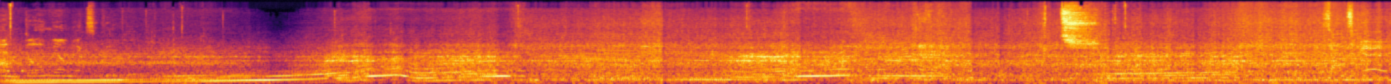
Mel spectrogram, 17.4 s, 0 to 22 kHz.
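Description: A Nissan GT-R R35 engine with a 2.75-inch aftermarket intake revs repeatedly up and down nearby, loud and rising in pitch, with a deep intake roar and a voice talking underneath, on a street.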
